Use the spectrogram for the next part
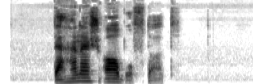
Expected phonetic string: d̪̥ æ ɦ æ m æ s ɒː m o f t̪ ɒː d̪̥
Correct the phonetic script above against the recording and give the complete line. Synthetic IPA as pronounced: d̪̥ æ ɦ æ n æ ʃ ɒː b o f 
